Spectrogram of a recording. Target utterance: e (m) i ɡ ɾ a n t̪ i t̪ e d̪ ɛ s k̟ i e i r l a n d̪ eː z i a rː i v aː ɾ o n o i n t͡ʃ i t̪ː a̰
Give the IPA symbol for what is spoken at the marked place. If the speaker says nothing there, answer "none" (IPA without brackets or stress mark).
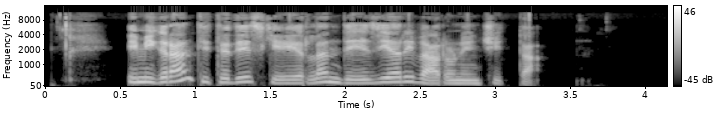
m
